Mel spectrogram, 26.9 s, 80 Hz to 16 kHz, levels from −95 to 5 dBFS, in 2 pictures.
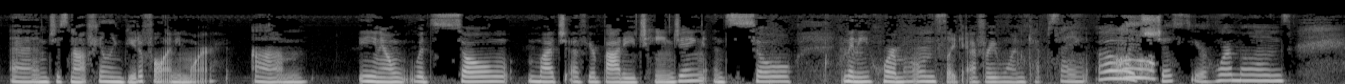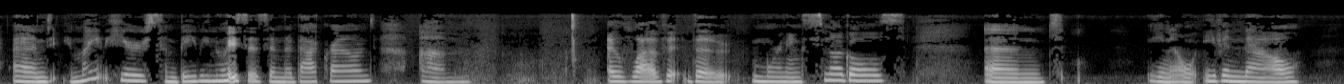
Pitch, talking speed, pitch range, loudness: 205 Hz, 110 wpm, 190-220 Hz, -29 LUFS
